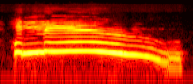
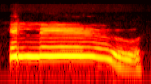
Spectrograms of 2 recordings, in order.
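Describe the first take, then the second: First: It is said in a high-pitched voice. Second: It is said in a neutral pitch.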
